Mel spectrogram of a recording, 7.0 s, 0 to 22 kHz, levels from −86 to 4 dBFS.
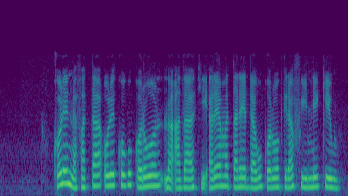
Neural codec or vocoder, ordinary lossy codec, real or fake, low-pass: codec, 16 kHz, 2 kbps, FunCodec, trained on LibriTTS, 25 frames a second; Opus, 24 kbps; fake; 7.2 kHz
